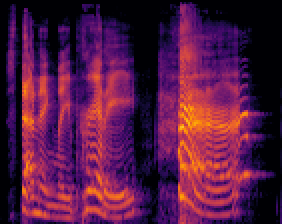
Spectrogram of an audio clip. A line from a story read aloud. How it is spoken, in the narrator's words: Pansy Parkington had shrieked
